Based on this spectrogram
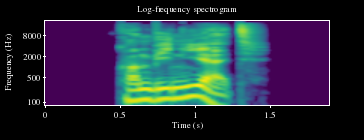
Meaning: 1. past participle of kombinieren 2. inflection of kombinieren: third-person singular present 3. inflection of kombinieren: second-person plural present 4. inflection of kombinieren: plural imperative
- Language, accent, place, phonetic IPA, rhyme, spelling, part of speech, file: German, Germany, Berlin, [kɔmbiˈniːɐ̯t], -iːɐ̯t, kombiniert, verb, De-kombiniert.ogg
